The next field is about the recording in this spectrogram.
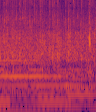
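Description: A crowd claps steadily in a dense, sustained wash of applause, a hand clap of praise to the Lord during morning worship, with a low sustained musical tone humming underneath and no voices speaking.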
